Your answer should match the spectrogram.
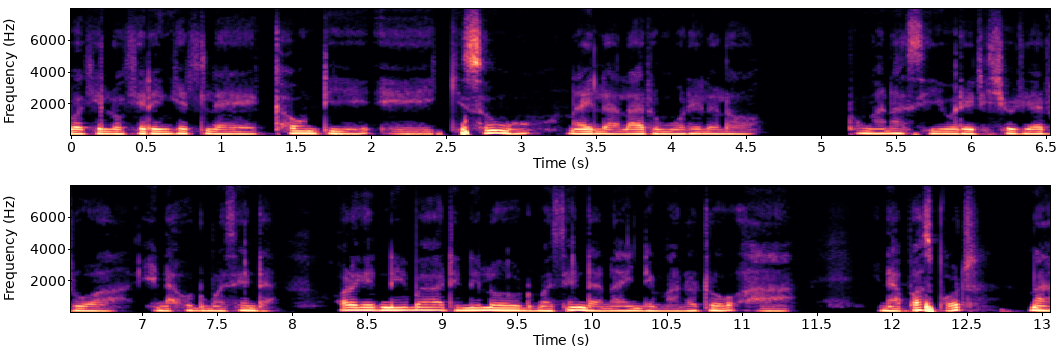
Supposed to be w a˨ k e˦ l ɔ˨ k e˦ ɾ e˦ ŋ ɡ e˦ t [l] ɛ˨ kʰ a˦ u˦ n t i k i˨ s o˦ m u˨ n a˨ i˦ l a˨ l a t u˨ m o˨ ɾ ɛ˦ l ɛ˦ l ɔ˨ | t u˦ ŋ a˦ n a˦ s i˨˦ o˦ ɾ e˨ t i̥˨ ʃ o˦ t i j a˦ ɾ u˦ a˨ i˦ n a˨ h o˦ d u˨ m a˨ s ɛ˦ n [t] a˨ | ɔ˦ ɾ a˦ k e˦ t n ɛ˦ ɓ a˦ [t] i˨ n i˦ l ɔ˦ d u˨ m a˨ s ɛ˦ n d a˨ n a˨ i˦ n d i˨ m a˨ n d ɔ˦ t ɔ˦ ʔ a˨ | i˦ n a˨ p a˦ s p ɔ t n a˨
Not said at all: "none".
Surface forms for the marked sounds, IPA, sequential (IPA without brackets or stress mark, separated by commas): l, d, t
